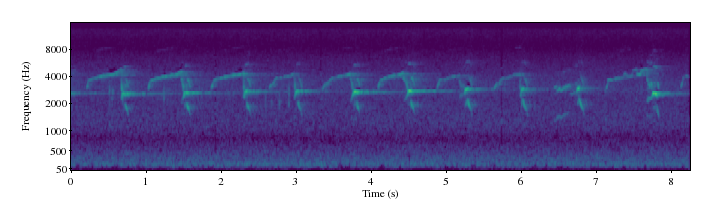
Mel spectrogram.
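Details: Nestling lesser spotted eagle on a nest cam at morning feeding, 17 August 2022, while the mother brings two frogs and a vole: a long run of clear, piping whistles, each ending in a drooping slur, given about once a second.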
